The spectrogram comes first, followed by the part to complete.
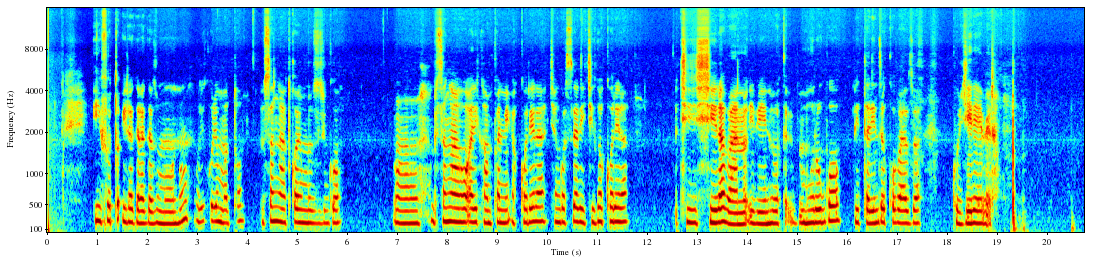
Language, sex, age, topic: Kinyarwanda, female, 18-24, finance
